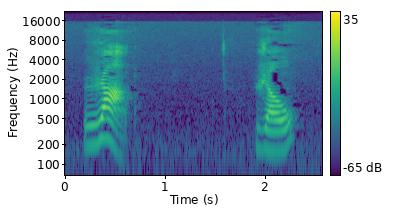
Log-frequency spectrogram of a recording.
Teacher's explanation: We also have R as in rang or rou. It's quite similar to the R sound in run, but the R is a little softer. So try moving your tongue more to the back of your mouth.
